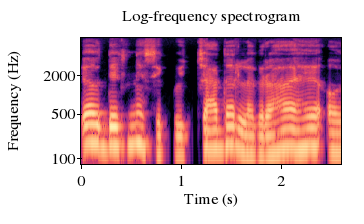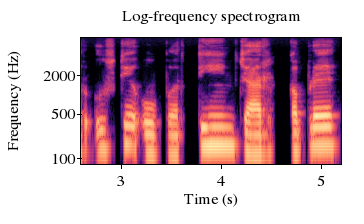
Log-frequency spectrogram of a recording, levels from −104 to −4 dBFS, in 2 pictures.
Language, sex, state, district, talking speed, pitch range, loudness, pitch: Hindi, male, Uttar Pradesh, Ghazipur, 175 wpm, 120-160 Hz, -19 LUFS, 145 Hz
